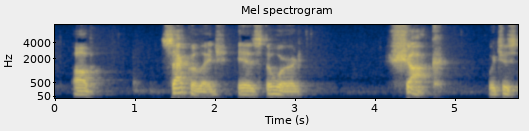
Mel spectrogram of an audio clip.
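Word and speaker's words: *sak-: sacrilege is the word shock which is generally spelled s a k but the s is pronounced with an h and shock is a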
